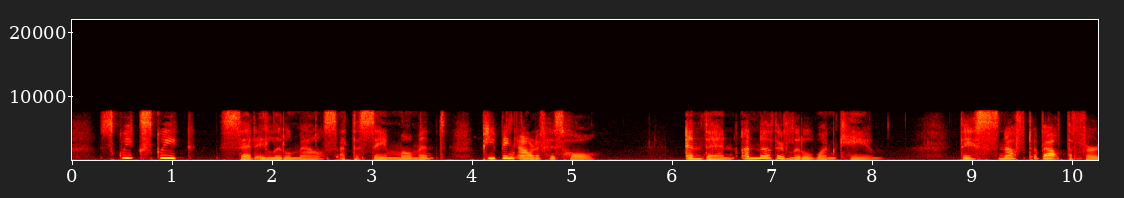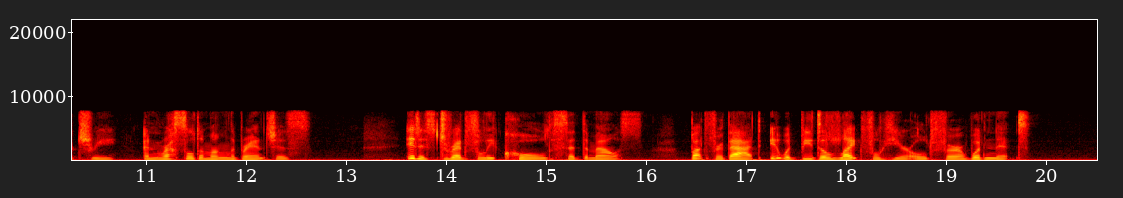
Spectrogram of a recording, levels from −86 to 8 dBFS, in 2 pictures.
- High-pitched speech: Yes, high, 205 Hz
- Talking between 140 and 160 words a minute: Yes, average, 150 wpm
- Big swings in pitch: No, average, 4.8 semitones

